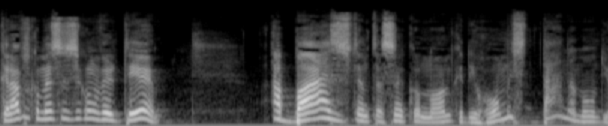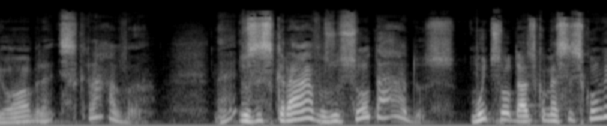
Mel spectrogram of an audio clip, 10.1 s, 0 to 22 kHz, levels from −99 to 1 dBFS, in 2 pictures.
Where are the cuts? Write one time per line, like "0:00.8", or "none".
0:07.1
